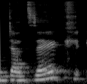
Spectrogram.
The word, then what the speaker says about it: Dudzik: I often anglicize it. So Dudzik is how most people say it.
